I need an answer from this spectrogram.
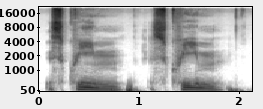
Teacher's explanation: Feel that duration at the end. That's a voiced sound.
